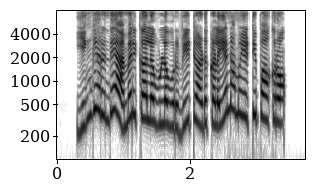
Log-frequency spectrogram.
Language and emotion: Tamil, surprised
